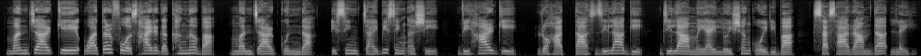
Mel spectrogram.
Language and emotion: Manipuri, neutral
